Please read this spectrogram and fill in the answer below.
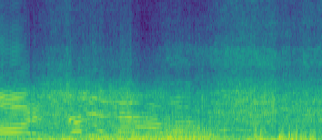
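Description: Wind buffeting the microphone and the rumble of traffic while riding pillion on a motorbike, with a voice calling out briefly in the first second.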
